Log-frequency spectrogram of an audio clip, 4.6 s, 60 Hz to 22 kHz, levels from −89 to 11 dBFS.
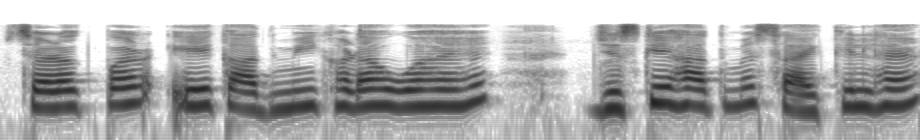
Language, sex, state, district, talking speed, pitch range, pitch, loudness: Hindi, female, Himachal Pradesh, Shimla, 155 wpm, 245-270 Hz, 255 Hz, -12 LUFS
